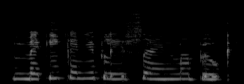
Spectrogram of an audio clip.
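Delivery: put-on small, high, soft child's voice; little kid. Little kid asking Mickey to sign, small soft voice. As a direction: ask shyly like a little kid. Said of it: "this little kid".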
